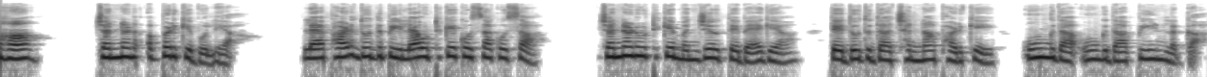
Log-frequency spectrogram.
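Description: A woman narrating a short story in a calm, measured reading voice. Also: medium pitch.

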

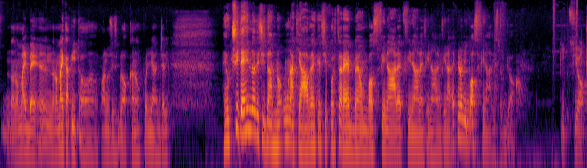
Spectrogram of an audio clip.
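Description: A man hosting a gaming channel, giving excitable let's play commentary, swearing and pleading with the enemies on screen. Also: on the low side.

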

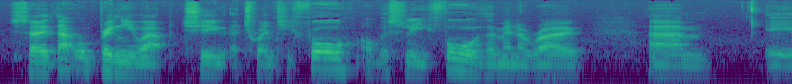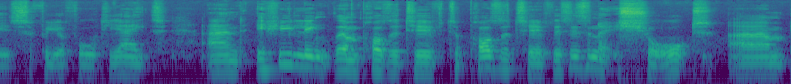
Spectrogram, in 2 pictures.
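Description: A man's voice: lowish voice, measured pace, bright, forceful tone, a little hiss or hum. A man explaining a DIY solar setup in a casual, rambling way, with frequent ums as he draws at a desk. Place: indoors at a desk.

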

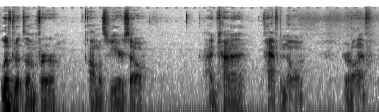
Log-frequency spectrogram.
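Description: Casting: young American man, deep but forceful voice, hesitant casual vlogger delivery. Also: moderate pace, slight background noise. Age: 20s. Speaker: vlogger answering a questionnaire. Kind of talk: casual chat with word-list and book reading. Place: small home room, indoors. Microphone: webcam or laptop mic at arm's length.

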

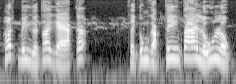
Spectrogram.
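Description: An actor playing a greedy, henpecked eldest son in a TV folk-tale drama, with a whiny, pleading manner. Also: male voice, very high voice, moderate pace, fairly bright tone. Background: music.

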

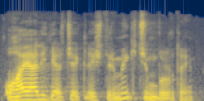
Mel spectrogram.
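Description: A man's voice: a little high, fast talker, gravelly, long reverb tail, pitched above the performer's own voice. A man voicing a kind talking sparrow. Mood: reassuring. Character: tiny talking red-bellied sparrow, confident and kind.

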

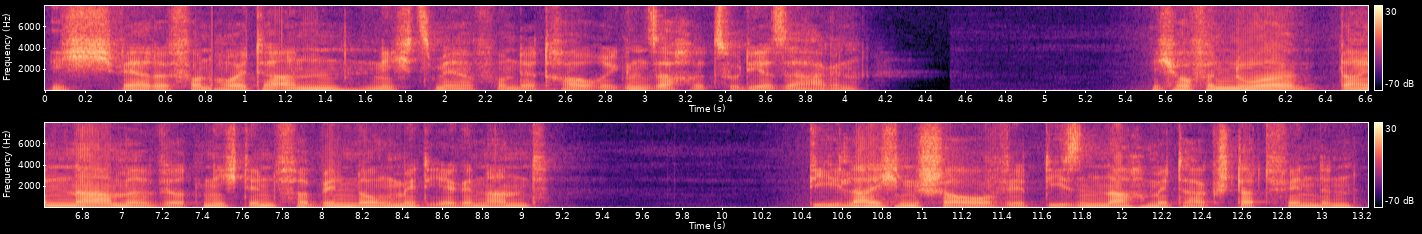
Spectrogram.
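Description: A man reading an audiobook, voicing a gentle, devoted middle-aged painter who talks in an earnest, coaxing way. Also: deep voice, steady tone, measured pace.

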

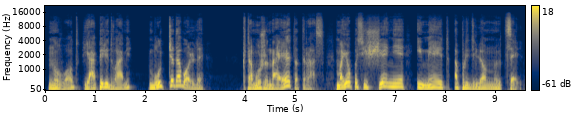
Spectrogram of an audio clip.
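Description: A man voicing a mocking aristocratic lord in an audiobook, slow and sarcastic. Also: fairly low pitch, big pitch swings, darkish tone, no room sound, studio quality, full character voice. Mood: sardonic. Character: mocking aristocratic lord, middle-aged, sardonic. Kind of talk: audiobook character reading.

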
